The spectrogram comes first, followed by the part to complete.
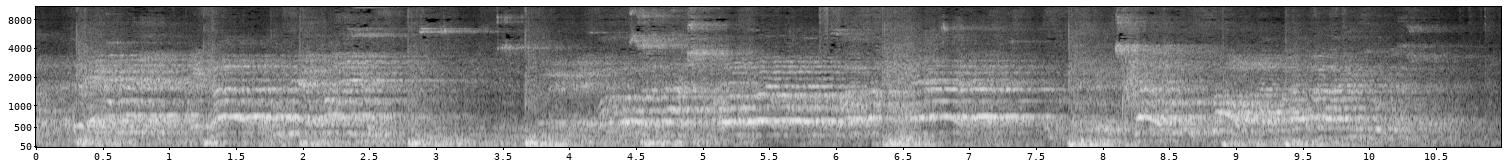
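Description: A basketball bouncing on a wooden sports-hall floor at irregular intervals, with players' voices calling out over it, echoing in the large hall.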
